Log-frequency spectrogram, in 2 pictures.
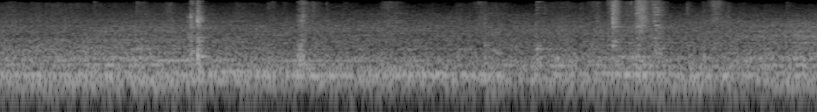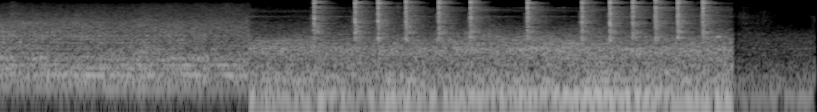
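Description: Bicycle being worked on by hand: a few light knocks while the front wheel is handled. About five seconds in comes a rapid run of ratchet-like clicks for about two seconds, which cuts off suddenly near the end.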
